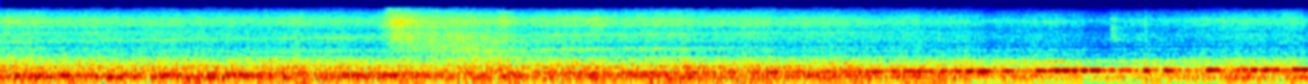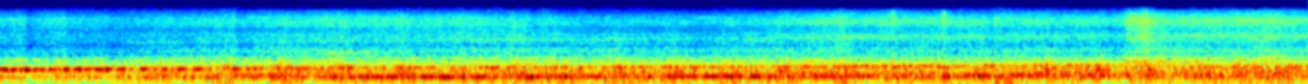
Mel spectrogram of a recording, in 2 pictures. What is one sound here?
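An electric train motor whines, rising slowly in pitch.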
